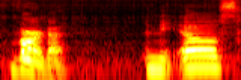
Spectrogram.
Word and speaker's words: Varda: okay there's that okay we're getting to Yvonna Varna sorry I got her name wrong varda and the elves called her because it was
